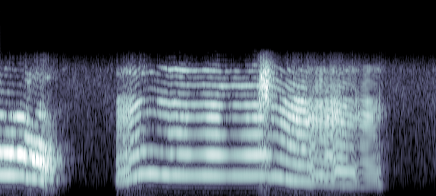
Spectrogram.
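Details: Pet dog singing: a brief wavering howl, a short pause, then a long, level, rich-toned howl held for over two seconds that ends in a wobbling, downward-gliding tail.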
